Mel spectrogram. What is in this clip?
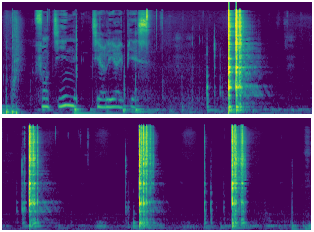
Fantine-tirelire et pièces
saint-guinoux, France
